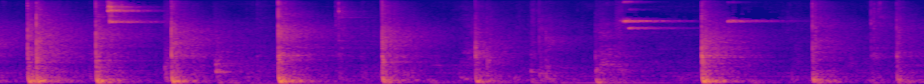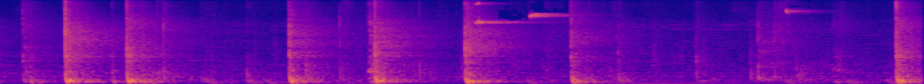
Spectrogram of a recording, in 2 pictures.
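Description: Sneakers squeak sharply on the hardwood floor.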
